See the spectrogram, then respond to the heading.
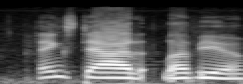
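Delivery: loud, high-pitched shouting.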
